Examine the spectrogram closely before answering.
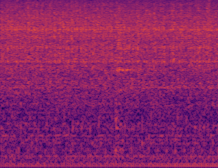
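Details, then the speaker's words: Alfa Romeo Spider after head re-tensioning following overheating, carb mixture screws just set evenly: smooth, steady low idle, even note, no hunting or misfire; normal idle, idle speed to be lowered for warm-running. "as you can hear the engine's quite quite nice now that we've set that"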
